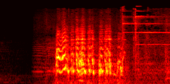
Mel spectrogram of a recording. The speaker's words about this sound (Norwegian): Elsker den lille snutten der. Det er min favoritt. Ja, kalkun, eh, Jeg tror kalkunlyden er min favoritt-fuglelyd.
